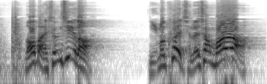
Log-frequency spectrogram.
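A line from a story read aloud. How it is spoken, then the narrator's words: Annoyed shouting boys. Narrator (Chinese): 两个男孩…气恼的…没好气的喊他们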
